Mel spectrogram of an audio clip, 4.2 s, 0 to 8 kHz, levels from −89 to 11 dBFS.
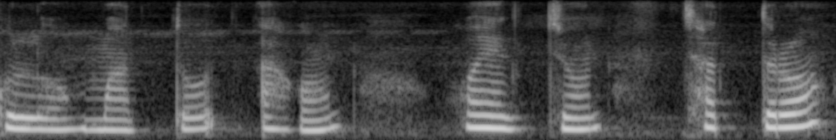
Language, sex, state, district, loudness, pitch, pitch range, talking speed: Chakma, female, Tripura, Unakoti, -17 LUFS, 250 Hz, 235-275 Hz, 115 wpm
